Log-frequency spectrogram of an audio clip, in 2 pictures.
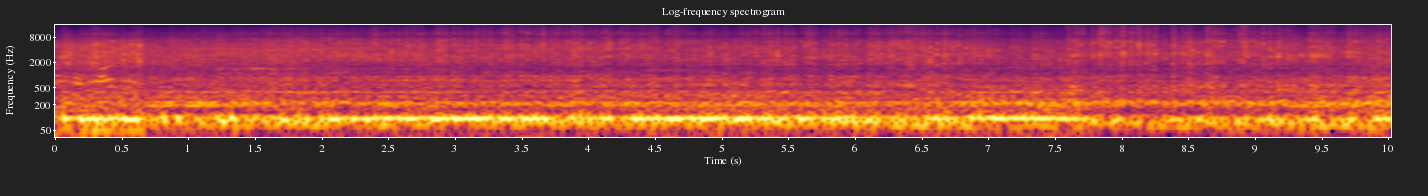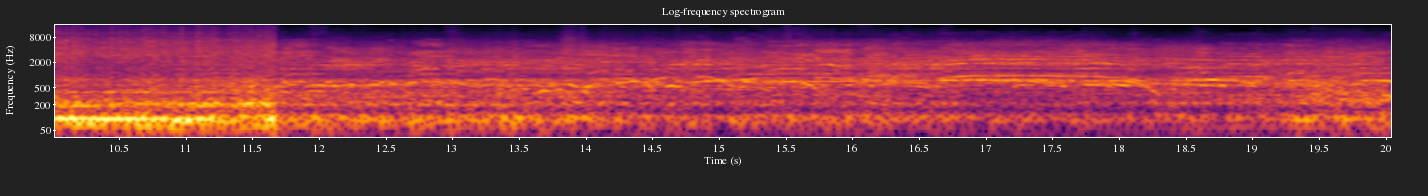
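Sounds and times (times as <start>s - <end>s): car engine idling loudly: 0.0s - 11.8s.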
